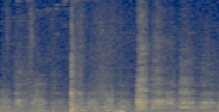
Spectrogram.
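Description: A dog panting.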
